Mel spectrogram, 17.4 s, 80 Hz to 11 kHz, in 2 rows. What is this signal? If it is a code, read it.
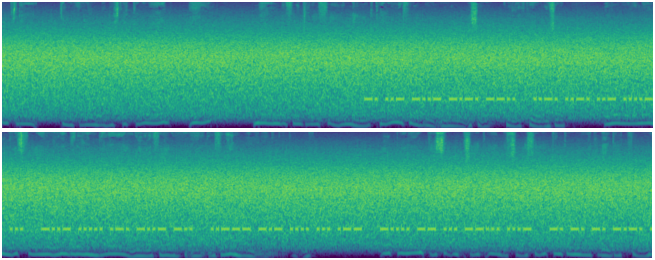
Morse code, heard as a keyed tone, machine-sent, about 34 wpm, 830 Hz, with radio static and speech in Swedish. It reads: NUXCZ FFU4S X5RXD 2KHSW 6MS7V …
